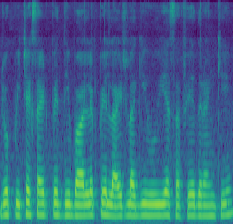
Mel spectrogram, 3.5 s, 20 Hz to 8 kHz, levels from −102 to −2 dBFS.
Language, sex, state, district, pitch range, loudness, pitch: Hindi, male, Chhattisgarh, Korba, 140-150 Hz, -25 LUFS, 145 Hz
